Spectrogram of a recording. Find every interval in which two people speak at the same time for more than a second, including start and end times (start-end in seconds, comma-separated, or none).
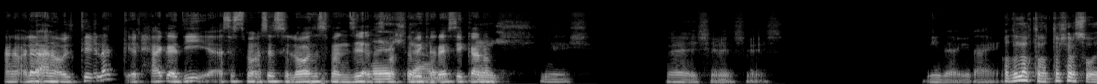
3.7-5.0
